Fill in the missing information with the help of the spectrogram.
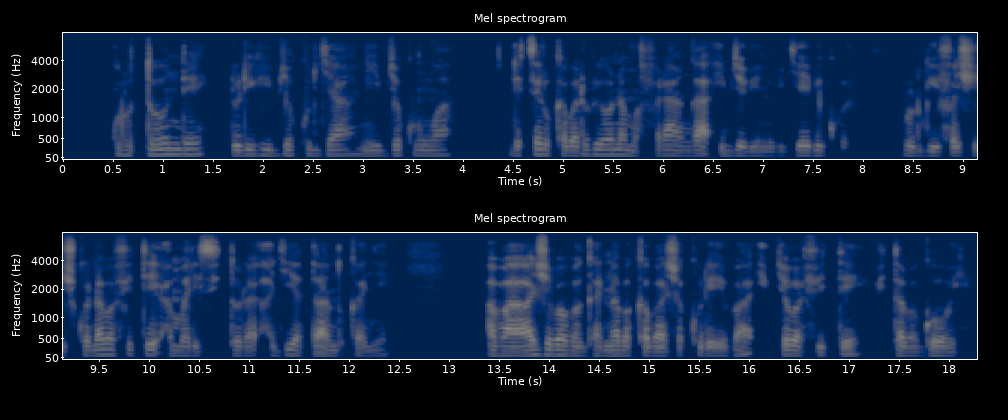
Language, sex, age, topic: Kinyarwanda, male, 18-24, finance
